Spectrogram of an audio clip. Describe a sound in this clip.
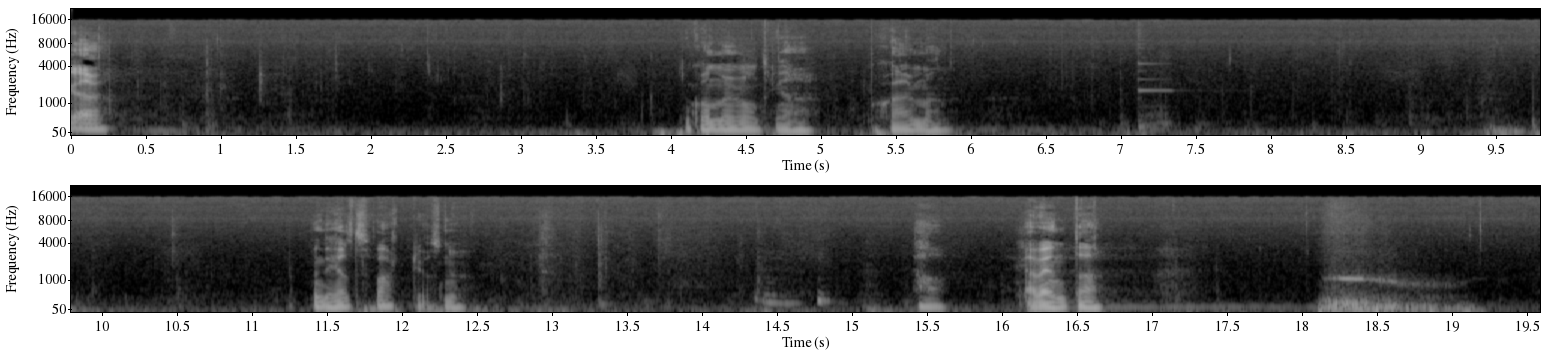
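A middle-aged man speaks close into a microphone in short bursts, with pauses between.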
